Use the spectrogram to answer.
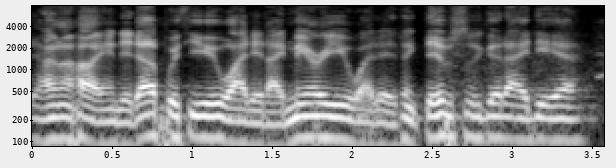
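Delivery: low, fed-up arguing with an absent wife; acted grumbling rant. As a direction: grumble to yourself as you re-enact the fight. Arguing alone, pacing in office.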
